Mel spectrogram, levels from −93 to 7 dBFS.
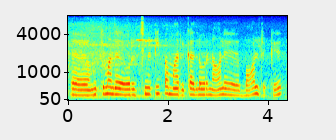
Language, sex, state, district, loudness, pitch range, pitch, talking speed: Tamil, female, Tamil Nadu, Kanyakumari, -14 LUFS, 195-225 Hz, 205 Hz, 175 wpm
